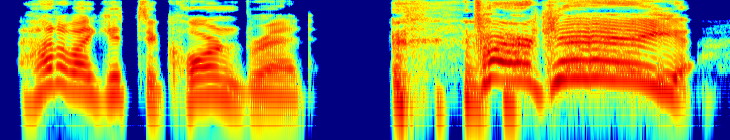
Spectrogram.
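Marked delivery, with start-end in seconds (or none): 2.0-3.5 very high, venomous, spitting, swooping voice. Retelling a story, the speaker acts out Roy's reply to a swearing driver, imitating Roy's venomous insult. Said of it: "he says turkey with so much venom".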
